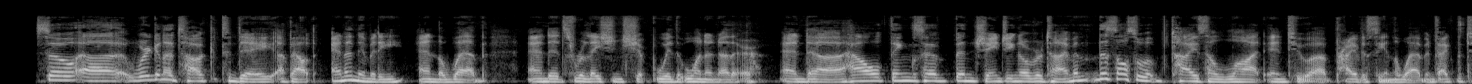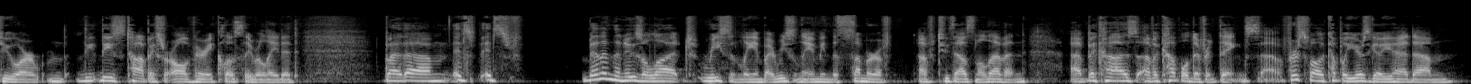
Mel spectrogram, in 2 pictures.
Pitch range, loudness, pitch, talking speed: 125-160 Hz, -19 LUFS, 140 Hz, 185 wpm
